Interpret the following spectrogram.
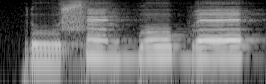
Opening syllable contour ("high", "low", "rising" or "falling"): low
